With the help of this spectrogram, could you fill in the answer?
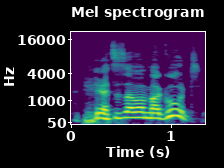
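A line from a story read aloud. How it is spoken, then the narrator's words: Laughing. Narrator (German): lachte Mason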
